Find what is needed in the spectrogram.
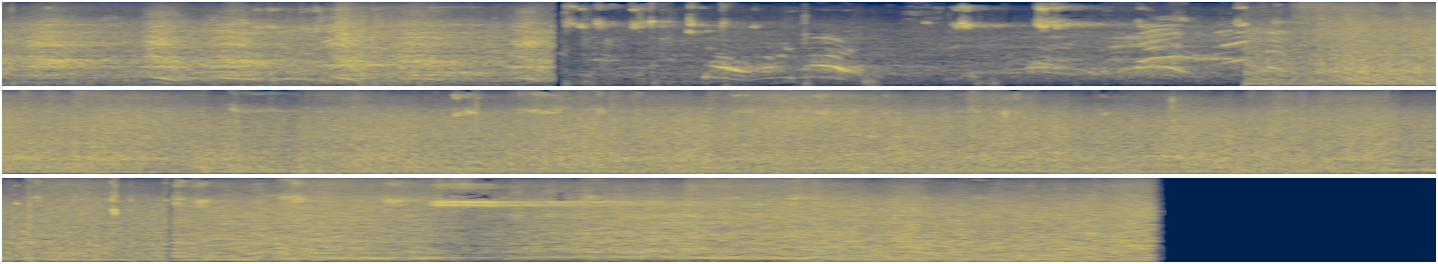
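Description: Basketball bouncing on a hardwood court amid voices during a scrimmage. About six seconds in, a dense, steady din of the crowd filling the arena takes over.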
